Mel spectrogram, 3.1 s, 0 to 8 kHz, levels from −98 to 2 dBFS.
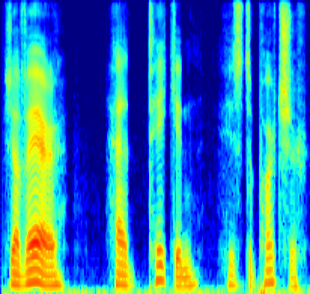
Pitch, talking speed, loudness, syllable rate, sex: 105 Hz, 95 wpm, -20 LUFS, 4.1 syllables/s, male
